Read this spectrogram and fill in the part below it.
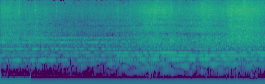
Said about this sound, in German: Du stehst nun knöcheltief im Wasser und beobachtest den Wellengang. Beobachte einmal, wie die Wellen vor dir brechen wie das Wasser bis zu deinen Füßen fließt und wieder zurück ins Meer fließt.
